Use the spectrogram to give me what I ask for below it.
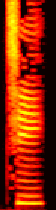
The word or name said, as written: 期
